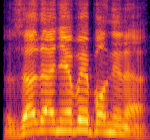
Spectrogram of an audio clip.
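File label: objective complete, russian soldier; XBOX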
